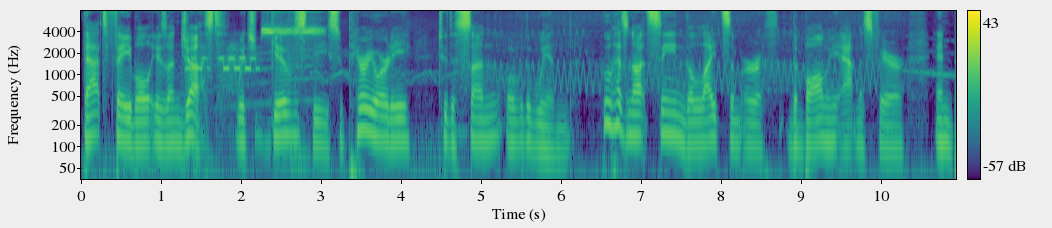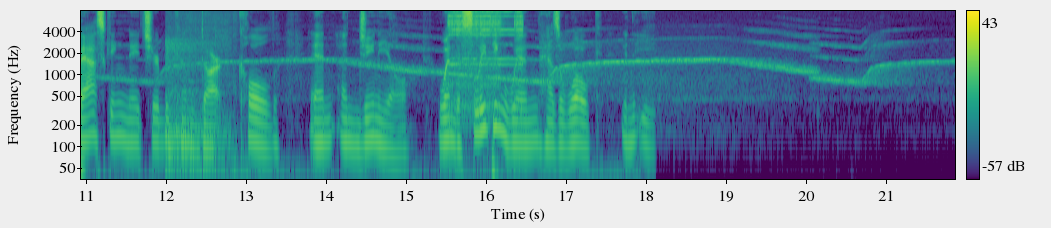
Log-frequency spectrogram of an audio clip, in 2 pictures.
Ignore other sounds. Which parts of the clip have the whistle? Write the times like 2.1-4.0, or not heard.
2.2-3.0, 11.9-12.9.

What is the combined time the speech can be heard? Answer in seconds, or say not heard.
18 s.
